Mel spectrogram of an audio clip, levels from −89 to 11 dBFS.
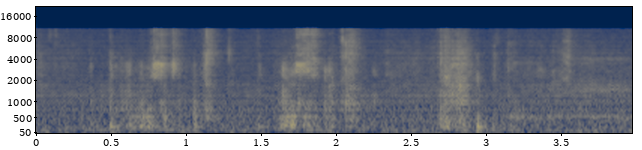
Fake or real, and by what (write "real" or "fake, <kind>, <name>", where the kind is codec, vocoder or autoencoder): fake, vocoder, Vocos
